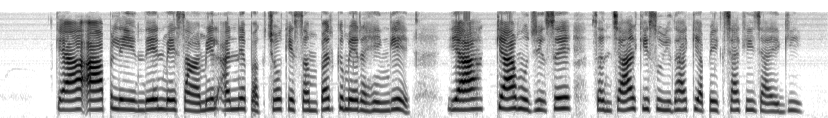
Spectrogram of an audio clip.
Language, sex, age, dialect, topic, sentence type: Hindi, female, 18-24, Hindustani Malvi Khadi Boli, banking, question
